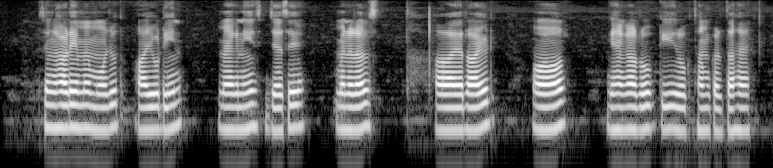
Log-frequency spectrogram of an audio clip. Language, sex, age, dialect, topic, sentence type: Hindi, male, 60-100, Awadhi Bundeli, agriculture, statement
